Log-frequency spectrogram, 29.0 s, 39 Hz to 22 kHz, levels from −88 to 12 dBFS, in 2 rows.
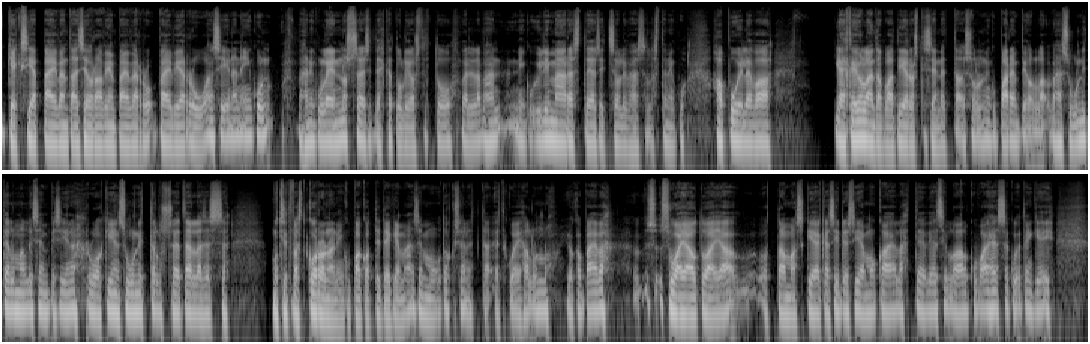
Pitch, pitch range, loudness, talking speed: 115 Hz, 110-125 Hz, -22 LUFS, 170 wpm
